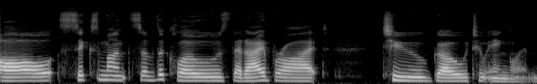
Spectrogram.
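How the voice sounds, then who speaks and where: A woman with a fairly low pitch speaks at a very slow pace and with fairly even intonation. The recording is very clean, with a silent background and a dry, close sound with no echo. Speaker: college admissions podcast host. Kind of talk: solo podcast monologue. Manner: casual, conversational with fillers.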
